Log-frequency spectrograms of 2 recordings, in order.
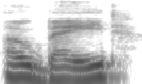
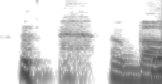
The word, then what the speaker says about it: Aubade: They mispronounced Aubade. Aubard. Yes.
